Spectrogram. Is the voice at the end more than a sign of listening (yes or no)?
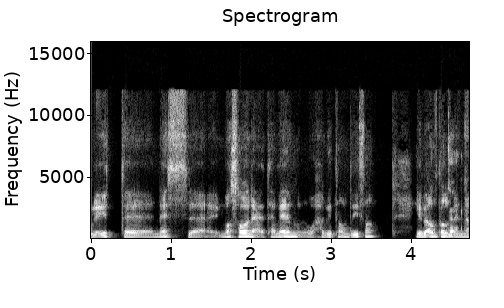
no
